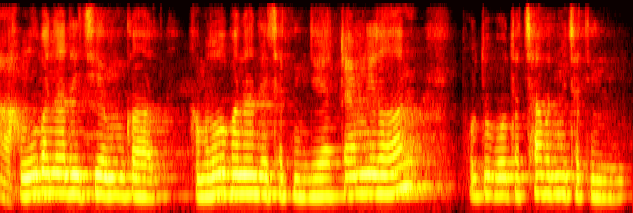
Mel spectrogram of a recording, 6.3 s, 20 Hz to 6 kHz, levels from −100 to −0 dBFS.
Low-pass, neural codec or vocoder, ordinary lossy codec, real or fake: 5.4 kHz; none; none; real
